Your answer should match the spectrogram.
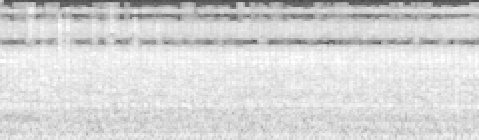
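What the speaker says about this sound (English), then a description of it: "watch what Jake's going to do here with the tractor and the bucket" A tractor engine idling while pushing with its bucket: a steady, close, low rumbling drone held throughout, with no talking.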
